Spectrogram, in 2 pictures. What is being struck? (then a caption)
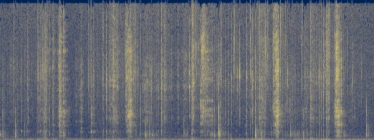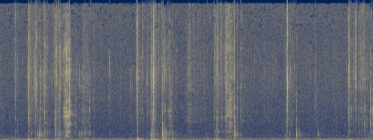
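Bar of soap cut with a knife. A solid, dry purple bar of soap is held in the hand and carved with a utility knife while other soap bars lie untouched nearby. Dense, crisp crunching and scraping cuts come in quick, dry bursts, each with bright, crackly detail over a steady low hum.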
